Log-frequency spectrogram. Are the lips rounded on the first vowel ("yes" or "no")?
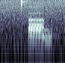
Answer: no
